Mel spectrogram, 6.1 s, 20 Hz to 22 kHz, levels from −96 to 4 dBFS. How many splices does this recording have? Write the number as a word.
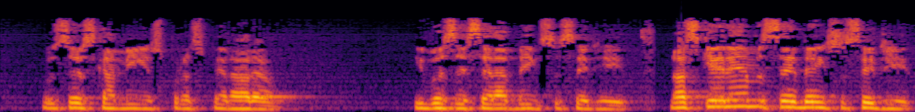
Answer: one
